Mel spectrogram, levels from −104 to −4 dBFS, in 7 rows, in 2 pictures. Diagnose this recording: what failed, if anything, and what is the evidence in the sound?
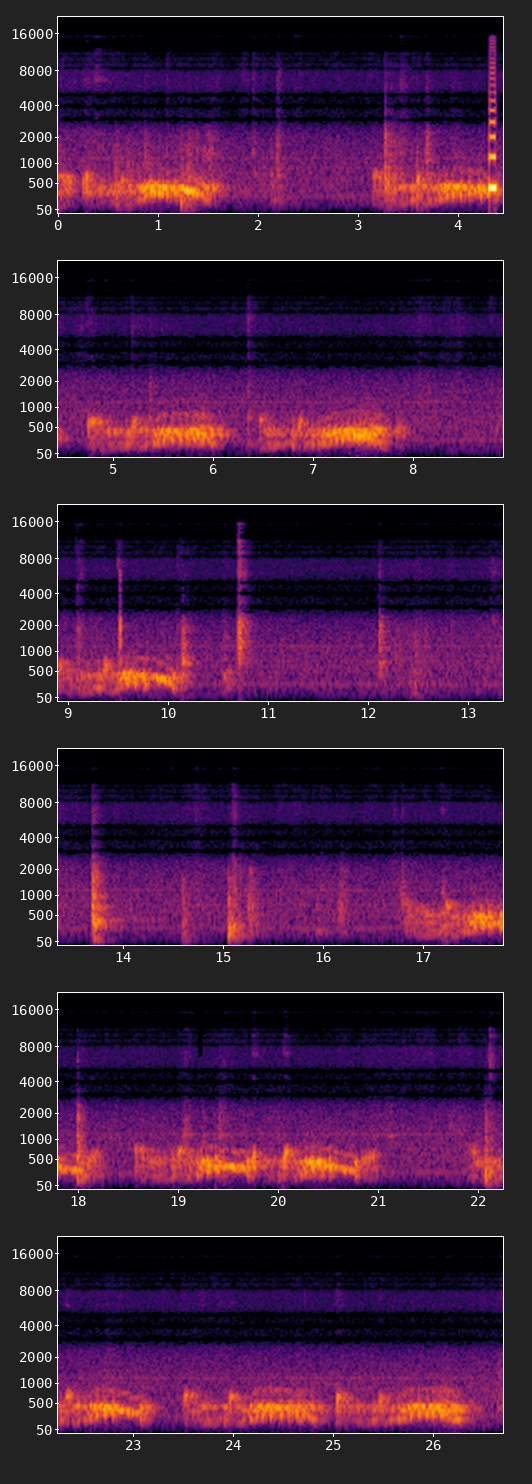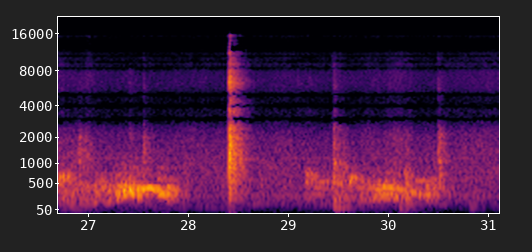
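Compressed frames skipped at 4.28, 9.48 and 19.18 s. At the codec stage, each jump drops about a tenth of a second.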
